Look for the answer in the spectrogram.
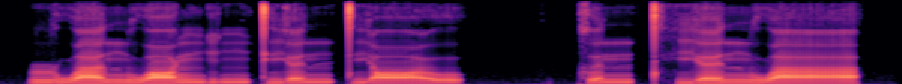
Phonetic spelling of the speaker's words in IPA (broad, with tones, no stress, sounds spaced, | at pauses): ɻ w a˥ n w ɑ˥˩ ŋ i˧˥ ŋ t̪ j ɛ˧˥ n t̪ j ɑ˨˩˦ ʊ̯ | k ə˧˥ n t̪ʰ j ɛ˥ n w ä˨˩˦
